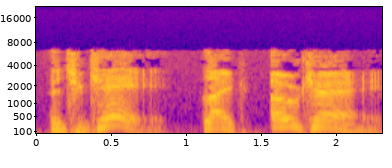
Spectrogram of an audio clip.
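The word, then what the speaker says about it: Takei: I said, "Thou okay." It rhymes with okay.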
